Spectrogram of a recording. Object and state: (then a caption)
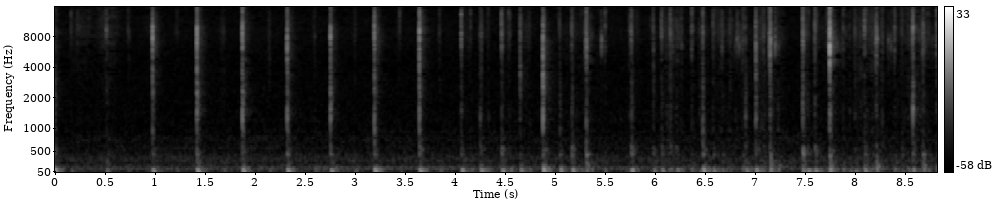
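Plastic computer keyboard being typed on. A dark grey compact plastic wireless keyboard resting on a plastic sheet is tapped with fingertips, producing sharp, bright plastic key clicks. The taps start out evenly spaced, then turn into faster, denser typing over a low, steady background hum.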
